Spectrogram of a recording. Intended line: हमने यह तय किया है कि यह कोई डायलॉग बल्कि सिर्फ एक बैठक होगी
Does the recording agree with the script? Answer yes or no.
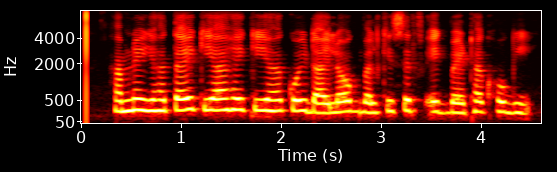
yes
